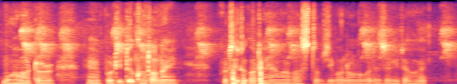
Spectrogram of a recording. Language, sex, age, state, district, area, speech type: Assamese, male, 45-60, Assam, Darrang, rural, spontaneous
